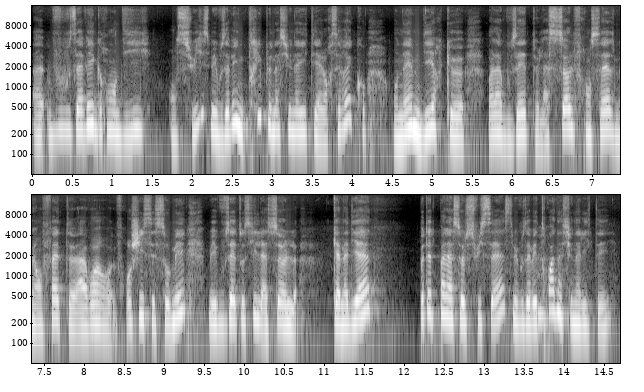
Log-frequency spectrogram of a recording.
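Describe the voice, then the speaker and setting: A woman's voice: mid-range voice, fairly quick, darkish tone. A woman hosting a podcast interview, asking long questions with frequent hesitations and restarts. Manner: hesitant, stumbling over words while asking. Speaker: podcast host.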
